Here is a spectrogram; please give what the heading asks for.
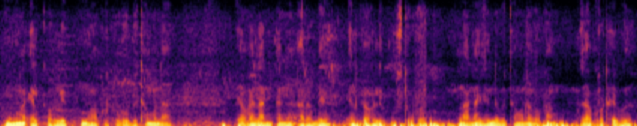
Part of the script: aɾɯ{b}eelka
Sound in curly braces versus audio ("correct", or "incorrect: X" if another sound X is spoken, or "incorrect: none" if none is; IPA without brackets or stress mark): correct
